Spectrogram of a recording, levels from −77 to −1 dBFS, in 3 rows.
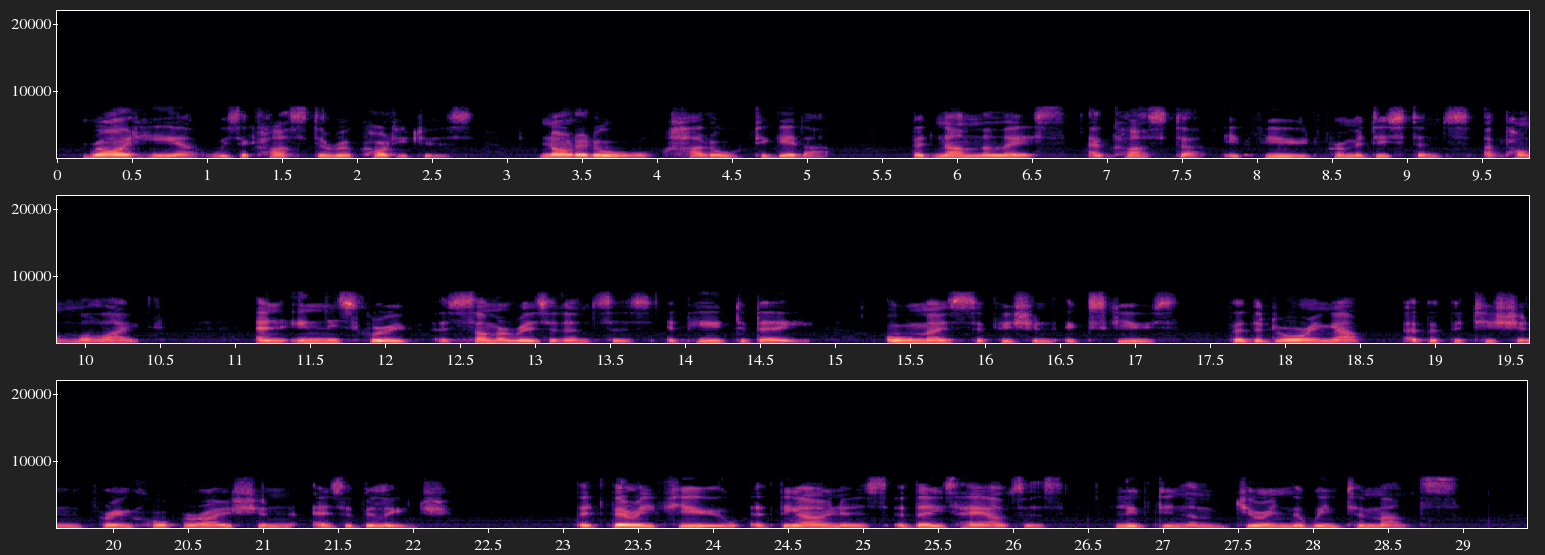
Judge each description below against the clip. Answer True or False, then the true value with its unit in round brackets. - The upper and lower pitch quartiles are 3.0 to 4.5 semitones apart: True (3.8 semitones)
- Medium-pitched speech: True (150 Hz)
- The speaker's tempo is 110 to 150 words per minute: True (135 wpm)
